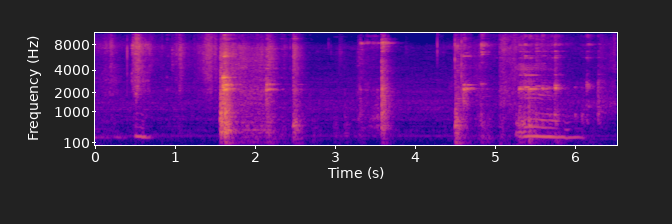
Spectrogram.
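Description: Ceramic pottery pieces and a lid clink and knock together as a kiln is unloaded, a scattered series of sharp, close clatters with a short scraping slide and some faint background speech.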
